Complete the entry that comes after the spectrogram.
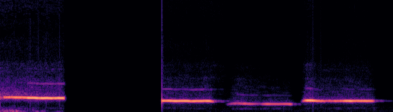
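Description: A person whistles into a microphone in the middle of speaking, clear, steady tones: one short note, a brief silence, then a sequence of three sustained notes stepping down and back up, fairly loud.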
